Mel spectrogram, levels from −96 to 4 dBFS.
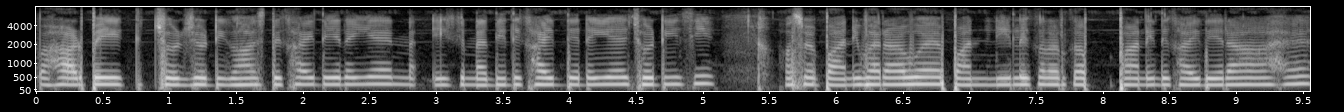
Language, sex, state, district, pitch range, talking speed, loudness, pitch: Hindi, female, Uttar Pradesh, Varanasi, 230-245 Hz, 180 wpm, -19 LUFS, 235 Hz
